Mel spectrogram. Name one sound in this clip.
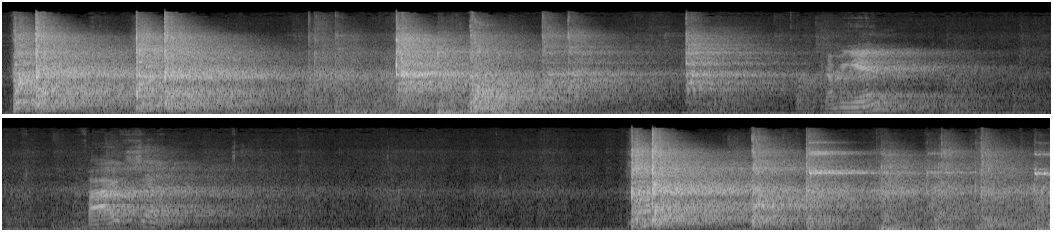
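A squash ball smacks sharply against the walls in a bright, echoing court.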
